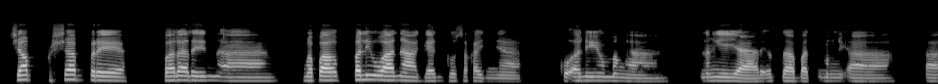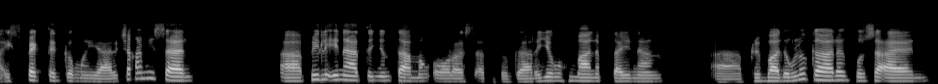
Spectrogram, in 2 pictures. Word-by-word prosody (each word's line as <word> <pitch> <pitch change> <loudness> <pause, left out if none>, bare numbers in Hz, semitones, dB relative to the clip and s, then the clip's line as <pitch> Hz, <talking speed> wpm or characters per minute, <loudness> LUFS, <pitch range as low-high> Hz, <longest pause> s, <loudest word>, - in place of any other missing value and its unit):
Siyem 220 0 +5 0.2
siyempre, 200 -5 +3 0.4
para 190 +2 +4
rin, 190 -1 0
ah, 165 -1 -1 0.4
mapapaliwanagan 195 -3 +5
ko 165 -1 -9
sa - - -9
kaniya, 145 -3 -6 0.4
kung - - -1
ano 175 - -3
'yong 180 -1 -3
mga 160 -3 -4 0.7
nangyayari 165 -5 +2
at - - -15
dapat 155 -2 0
mang, 160 -1 -11
ah 145 -1 -3 0.4
ah, 150 - -2
expected 180 +1 -1
kong 160 -2 -5
mangyari. 140 -1 -4
'Tsaka 270 +3 -3
minsan, 185 -11 +4 0.9
ah, 155 0 0
piliin 220 -1 -1
natin 190 -2 +1
'yong 185 - -12
tamang 160 -2 -1
oras 140 0 -4
at 145 - -11
lugar, 135 +1 -5
'yong 175 +3 -4
humanap 160 -2 0
tayo 150 -1 -3
ng, 145 0 -6 0.6
ah, 125 0 -6
pribadong 165 +3 +1
lugar 210 -5 +3 0.2
kung 170 -3 -6
saan, 155 -1 +2
165 Hz, 130 wpm, -23 LUFS, 150-190 Hz, 0.9 s, Siyem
